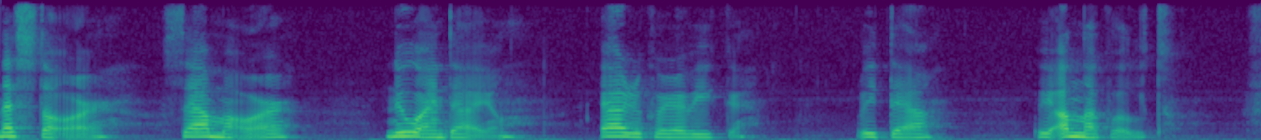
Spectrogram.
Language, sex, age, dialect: Faroese, female, 15-35, Suðuroy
